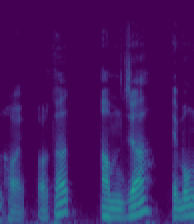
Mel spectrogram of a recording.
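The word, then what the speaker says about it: همزة: এই আমজাহ উচ্চারণ হয় কণ্ঠনালী অর্থাৎ হলকের শুরু থেকে। হলক অর্থাৎ গলা, গলার শুরু থেকে আমজাহ উচ্চারণ হয়। যেমন আমজাহ, আমজাহ, আ ই উ, আ ই উ।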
